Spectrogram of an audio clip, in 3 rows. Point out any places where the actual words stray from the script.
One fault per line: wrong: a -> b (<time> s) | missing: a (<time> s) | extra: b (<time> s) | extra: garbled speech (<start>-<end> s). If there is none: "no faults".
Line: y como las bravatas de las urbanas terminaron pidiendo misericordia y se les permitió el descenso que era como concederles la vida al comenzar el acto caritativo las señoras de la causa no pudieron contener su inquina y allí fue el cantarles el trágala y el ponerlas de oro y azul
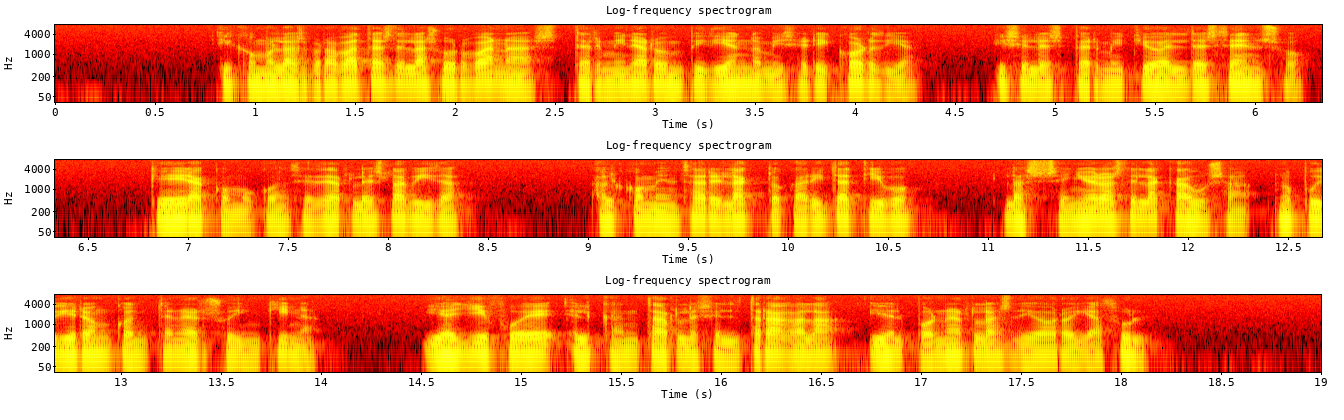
no faults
